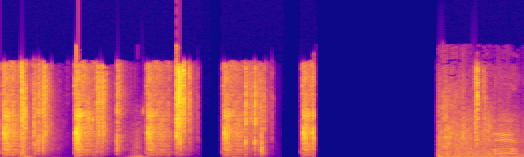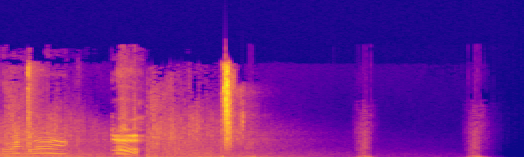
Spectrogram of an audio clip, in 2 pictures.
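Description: Cartoon bodies crash and splatter with loud impacts.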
